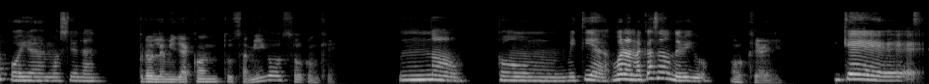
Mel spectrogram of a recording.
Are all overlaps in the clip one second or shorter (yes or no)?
yes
